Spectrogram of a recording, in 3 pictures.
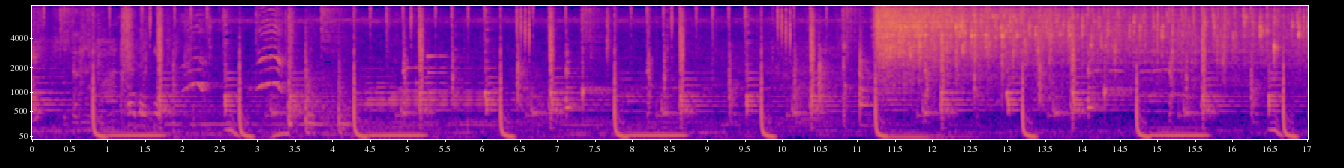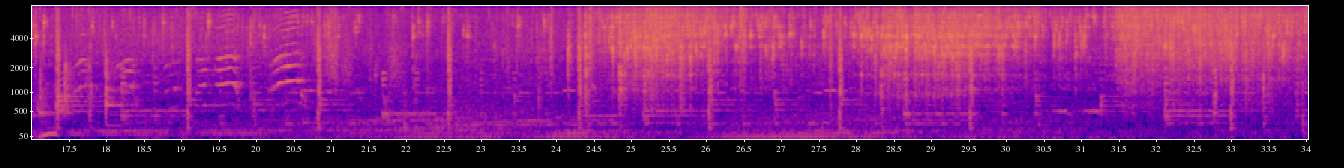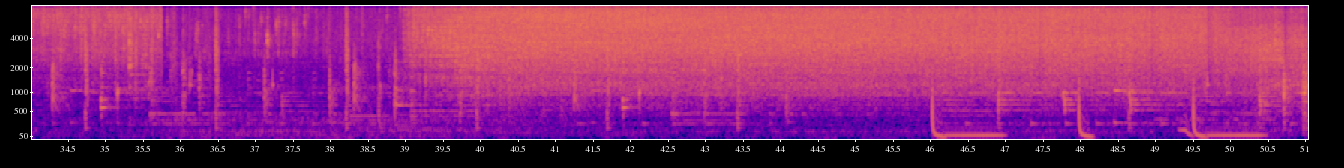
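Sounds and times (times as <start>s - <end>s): garlic sizzling in hot oil: 10.9s - 51.0s.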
